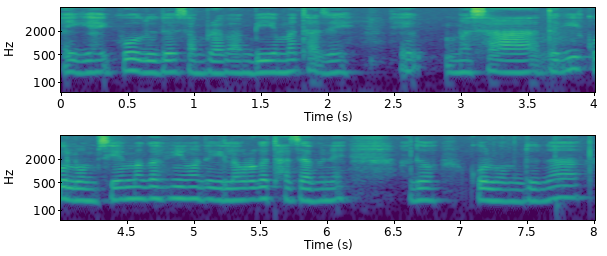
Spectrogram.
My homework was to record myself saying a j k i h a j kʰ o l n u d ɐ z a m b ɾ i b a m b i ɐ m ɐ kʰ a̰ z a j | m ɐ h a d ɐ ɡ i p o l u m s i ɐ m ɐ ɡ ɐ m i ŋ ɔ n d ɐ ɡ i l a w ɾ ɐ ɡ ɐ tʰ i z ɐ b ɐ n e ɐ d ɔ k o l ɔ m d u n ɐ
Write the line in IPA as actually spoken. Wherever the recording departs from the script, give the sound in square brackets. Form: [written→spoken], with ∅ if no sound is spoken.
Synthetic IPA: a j [k→ɡ] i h a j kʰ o l [n→d] u d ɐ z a m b ɾ [i→a] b a m b i ɐ m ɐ [kʰ→tʰ] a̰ z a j | m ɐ [h→s] a d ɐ ɡ i [p→k] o l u m s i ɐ m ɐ ɡ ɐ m i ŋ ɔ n d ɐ ɡ i l a w ɾ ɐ ɡ ɐ tʰ [i→a] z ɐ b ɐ n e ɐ d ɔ k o l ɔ m d u n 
